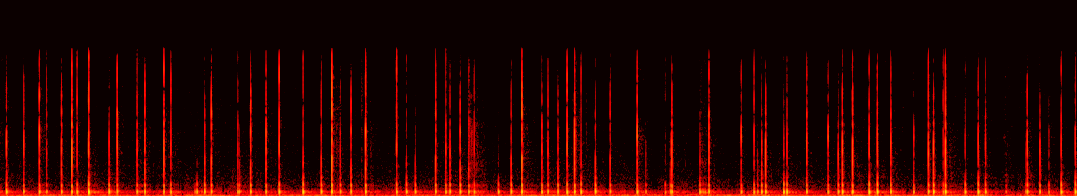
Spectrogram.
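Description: Long red nails on both hands tap and scratch the printed cardboard hardcover of a teal spiral-bound notebook lying flat. Quick, dry clicks with a hollow mid tone follow one another in a rapid, steady patter, with faint scratching between them over a low, quiet rumble.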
